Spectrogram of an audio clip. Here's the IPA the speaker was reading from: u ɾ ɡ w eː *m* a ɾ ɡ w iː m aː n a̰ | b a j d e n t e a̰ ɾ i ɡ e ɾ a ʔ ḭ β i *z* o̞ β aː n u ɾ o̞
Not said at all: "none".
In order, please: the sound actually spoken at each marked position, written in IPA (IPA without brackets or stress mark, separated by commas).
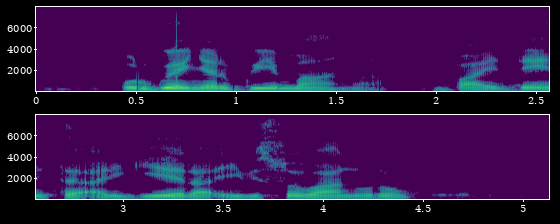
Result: ɲ, s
